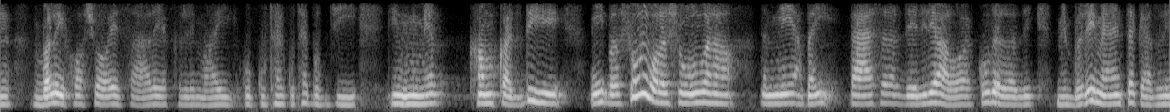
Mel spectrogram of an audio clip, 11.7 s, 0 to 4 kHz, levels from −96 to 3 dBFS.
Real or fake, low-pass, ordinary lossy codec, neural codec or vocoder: fake; 3.6 kHz; none; codec, 16 kHz in and 24 kHz out, 0.4 kbps, LongCat-Audio-Codec, fine tuned four codebook decoder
